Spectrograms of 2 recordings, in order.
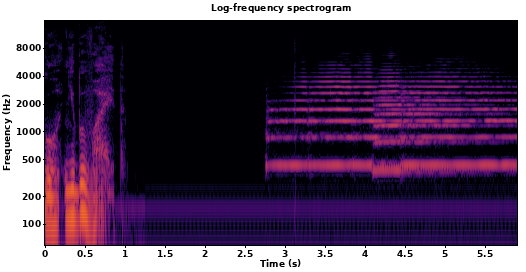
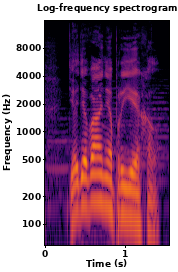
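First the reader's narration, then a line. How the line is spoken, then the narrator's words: Joyful. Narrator (Russian): обрадовался он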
